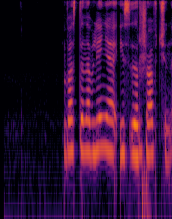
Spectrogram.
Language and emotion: Russian, neutral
